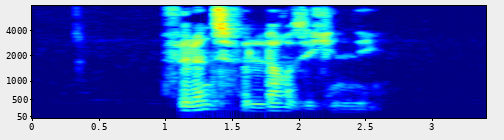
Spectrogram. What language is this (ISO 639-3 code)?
kab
